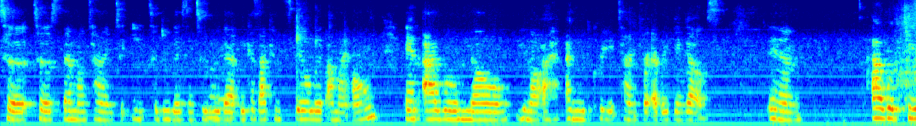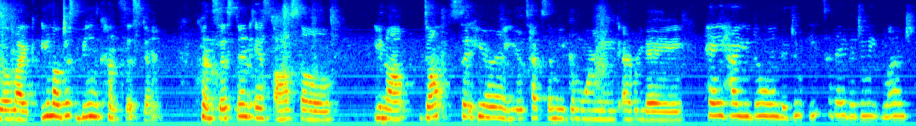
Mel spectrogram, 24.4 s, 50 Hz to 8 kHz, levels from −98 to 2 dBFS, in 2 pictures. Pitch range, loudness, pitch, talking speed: 195-250 Hz, -23 LUFS, 210 Hz, 185 wpm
